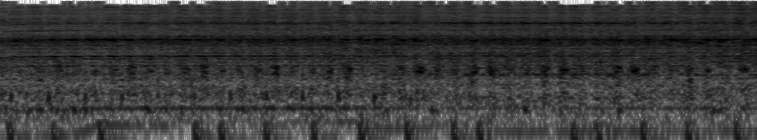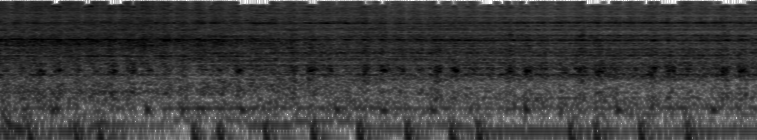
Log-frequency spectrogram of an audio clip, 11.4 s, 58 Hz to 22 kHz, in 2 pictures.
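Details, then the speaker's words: 1998 Subaru Legacy that landed in a marsh, with code P0505 (idle air control) and running rich: cranking with the coil disconnected and plugs out, about two beats a second with hissing spray. Fuel floods out, mostly from the right side; hydrolocked. "we're gonna go ahead and crank it over we've disconnected the coil so won't get any random spark here and we're probably gonna get some gas shooting out of here"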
